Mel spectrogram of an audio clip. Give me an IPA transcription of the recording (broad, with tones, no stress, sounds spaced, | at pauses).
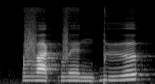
v a˨˩ k̚ v ɛ̤˨˩ ŋ ɓ ɨ˨˦ ə̯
